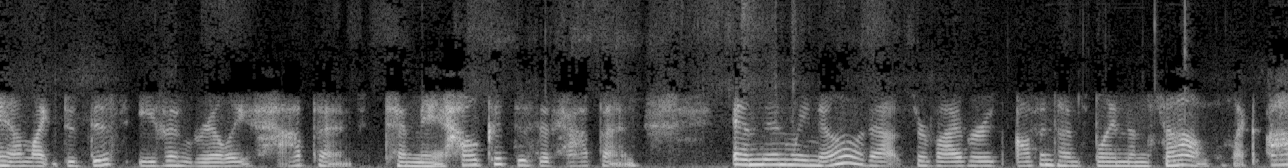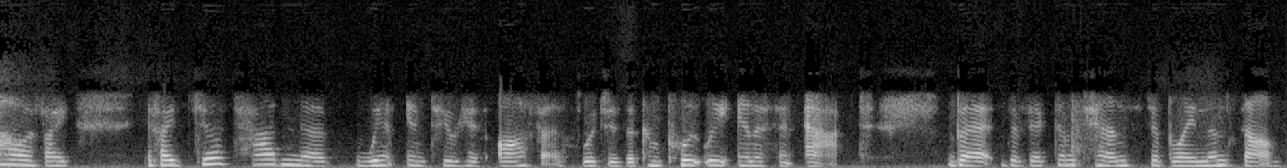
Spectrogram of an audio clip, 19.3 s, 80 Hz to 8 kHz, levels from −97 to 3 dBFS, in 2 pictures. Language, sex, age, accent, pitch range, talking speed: English, female, 50-69, American, 190-230 Hz, 155 wpm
